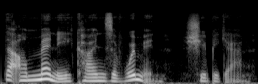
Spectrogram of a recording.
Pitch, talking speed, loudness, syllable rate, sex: 165 Hz, 185 wpm, -19 LUFS, 5.4 syllables/s, female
